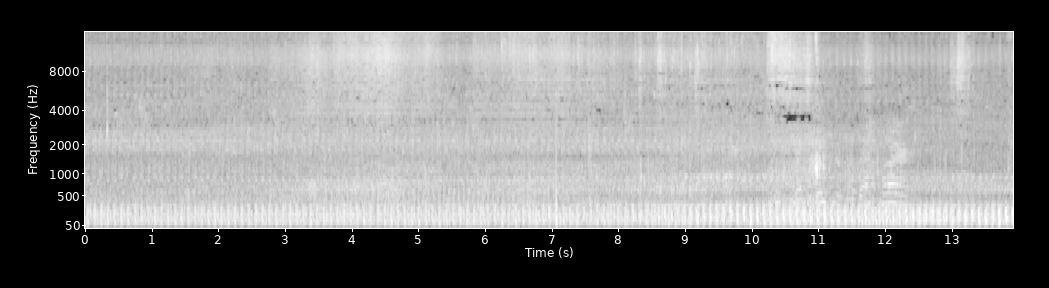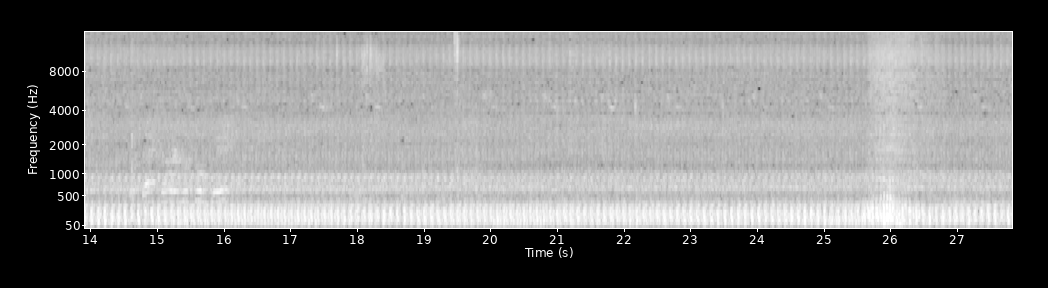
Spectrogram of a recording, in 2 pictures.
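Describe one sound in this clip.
A motorcycle engine idles with a steady low rumble close by.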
